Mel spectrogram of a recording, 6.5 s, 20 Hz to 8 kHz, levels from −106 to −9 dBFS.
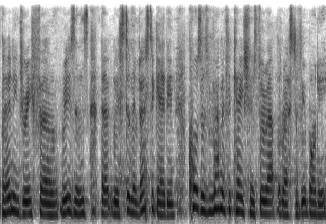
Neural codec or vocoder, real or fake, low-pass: codec, 44.1 kHz, 3.4 kbps, Pupu-Codec; fake; 7.2 kHz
